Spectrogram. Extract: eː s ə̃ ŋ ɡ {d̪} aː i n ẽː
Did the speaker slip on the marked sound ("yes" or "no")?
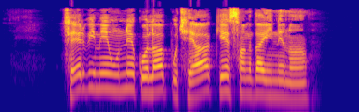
no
